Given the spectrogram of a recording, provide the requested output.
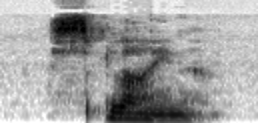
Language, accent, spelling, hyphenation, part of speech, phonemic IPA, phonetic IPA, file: English, Southern England, spline, spline, noun / verb, /ˈsplaɪ̯n/, [ˈsplaɪ̯n], LL-Q1860 (eng)-spline.wav
- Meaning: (noun) 1. A long, thin piece of metal or wood 2. A strip of wood or other material inserted into grooves in each of two pieces of wood to provide additional surface for gluing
